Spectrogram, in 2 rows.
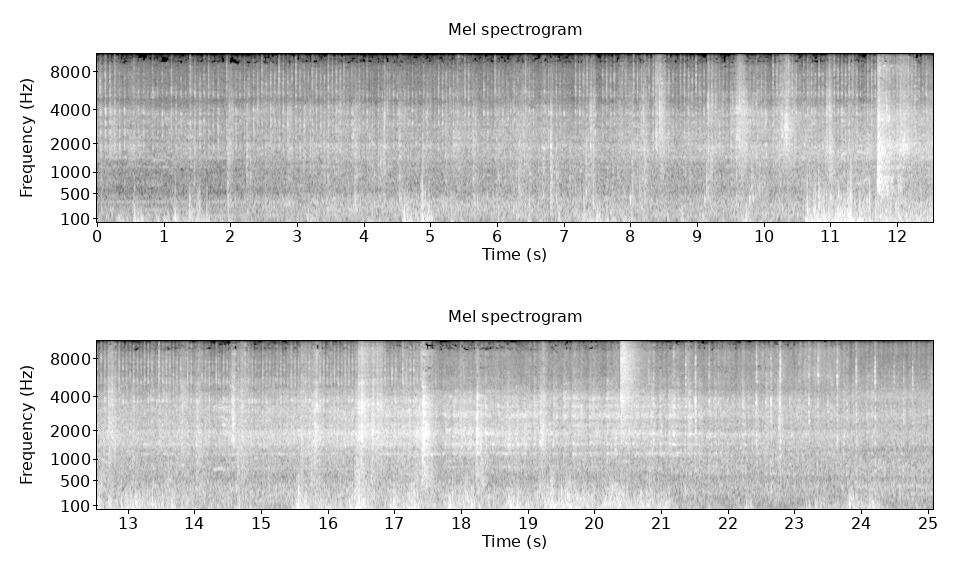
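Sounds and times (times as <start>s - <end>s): locomotive low rumble: 0.0s - 25.0s
wagon wheels clicking over rail joints: 0.0s - 25.0s.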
